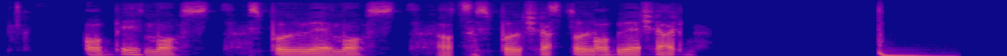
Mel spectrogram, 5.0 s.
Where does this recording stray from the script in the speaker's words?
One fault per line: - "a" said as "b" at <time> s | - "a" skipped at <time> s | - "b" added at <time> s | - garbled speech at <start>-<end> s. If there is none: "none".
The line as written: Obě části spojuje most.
- "části" said as "most" at 0.7 s
- garbled speech at 2.2-3.5 s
